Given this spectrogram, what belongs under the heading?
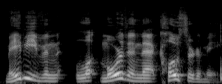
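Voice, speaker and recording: A man in his forties, a podcast co-host, talking in an excitable, animated casual chat. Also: a little high, fairly quick, slightly rough, no room sound, clean studio sound. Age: 40s.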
